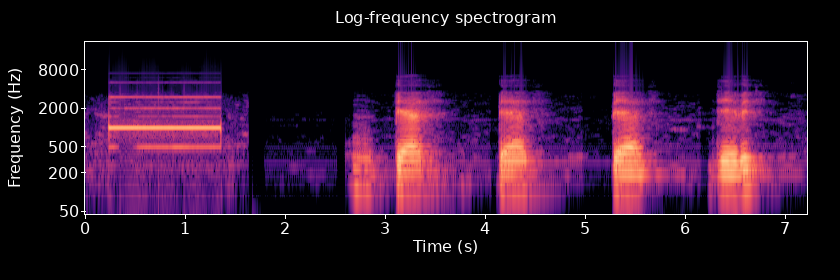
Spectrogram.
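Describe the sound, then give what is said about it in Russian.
A single steady electronic beep, about a second long, from Sberbank's robotic card-number entry system over the phone, followed after a pause by a voice speaking five short, separate bursts. “Роботизированная система фиксации Сбербанка подключена. После сигнала произнесите номер карты.”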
